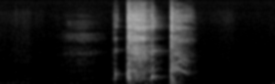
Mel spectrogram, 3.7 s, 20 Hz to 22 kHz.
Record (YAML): cough_length: 3.7 s
cough_amplitude: 4062
cough_signal_mean_std_ratio: 0.31
survey_phase: alpha (2021-03-01 to 2021-08-12)
age: 18-44
gender: Female
wearing_mask: 'No'
symptom_diarrhoea: true
symptom_fatigue: true
symptom_headache: true
symptom_onset: 3 days
smoker_status: Current smoker (e-cigarettes or vapes only)
respiratory_condition_asthma: true
respiratory_condition_other: false
recruitment_source: REACT
submission_delay: 1 day
covid_test_result: Negative
covid_test_method: RT-qPCR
